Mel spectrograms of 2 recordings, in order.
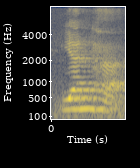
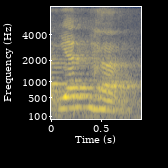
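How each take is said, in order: Both takes have the same delivery.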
